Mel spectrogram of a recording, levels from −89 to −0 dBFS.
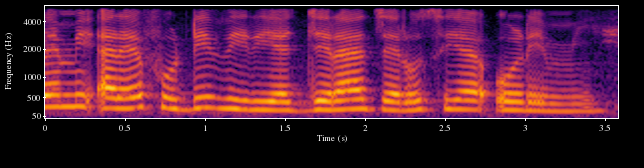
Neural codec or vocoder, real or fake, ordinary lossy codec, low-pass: none; real; none; 5.4 kHz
